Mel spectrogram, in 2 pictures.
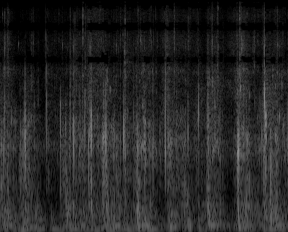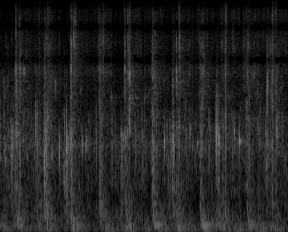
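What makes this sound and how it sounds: Fingertips and short nails of both hands tap and scratch a large clear plastic Ziploc bag full of water lying flat. Quick, bright plastic ticks and crinkly scratches come in a steady rapid patter over a soft watery slosh, each tap dying away almost at once.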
